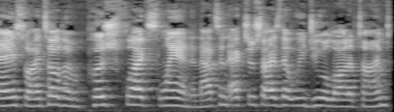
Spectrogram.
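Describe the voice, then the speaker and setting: A woman speaks at a very fast pace in a raised, projected voice, high in pitch. Her tone is bright and sharp, and her intonation fairly even. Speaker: marching band fundamentals coach. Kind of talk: live-stream tutorial. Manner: casual, chatty.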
